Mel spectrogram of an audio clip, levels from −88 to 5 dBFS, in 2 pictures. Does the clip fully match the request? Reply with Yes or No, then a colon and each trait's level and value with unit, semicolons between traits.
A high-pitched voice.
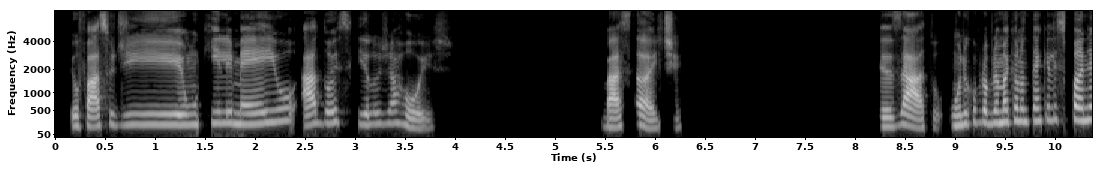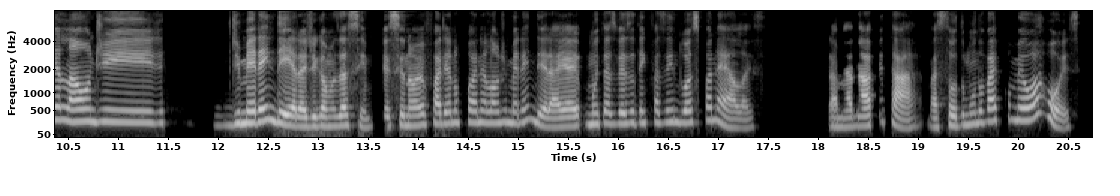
Yes: high, 225 Hz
